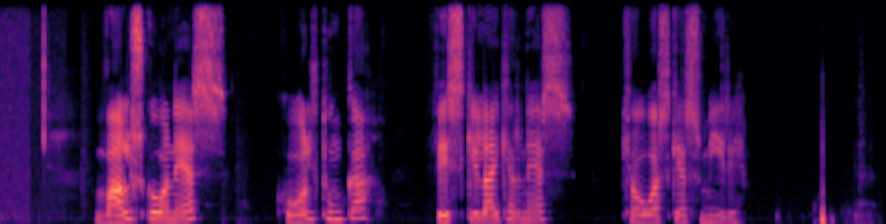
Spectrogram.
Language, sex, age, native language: Icelandic, female, 40-49, Icelandic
